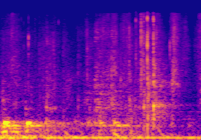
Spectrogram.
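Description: A soft, low, closed-mouth hum from a person in the first half second, then faint rustling.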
